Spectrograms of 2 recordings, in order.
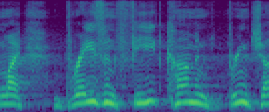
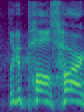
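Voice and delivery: loud, higher call to look at his heart; urgent exhortation; 6 semitones higher, 7 dB louder than usual. Real, not acted. Preacher to his congregation, raised and urgent. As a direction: press the point hard.

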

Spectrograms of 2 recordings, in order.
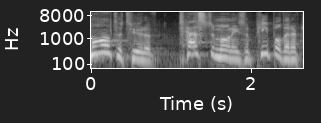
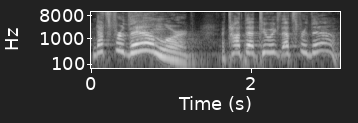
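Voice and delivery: higher, defensive excuse to God; mock protest; 6 semitones higher than usual. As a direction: push back like a caught-out teacher. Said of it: "It's like".

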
